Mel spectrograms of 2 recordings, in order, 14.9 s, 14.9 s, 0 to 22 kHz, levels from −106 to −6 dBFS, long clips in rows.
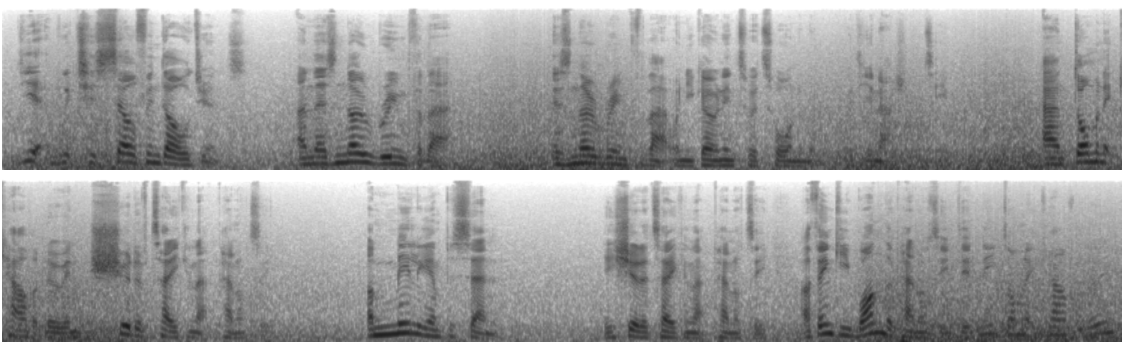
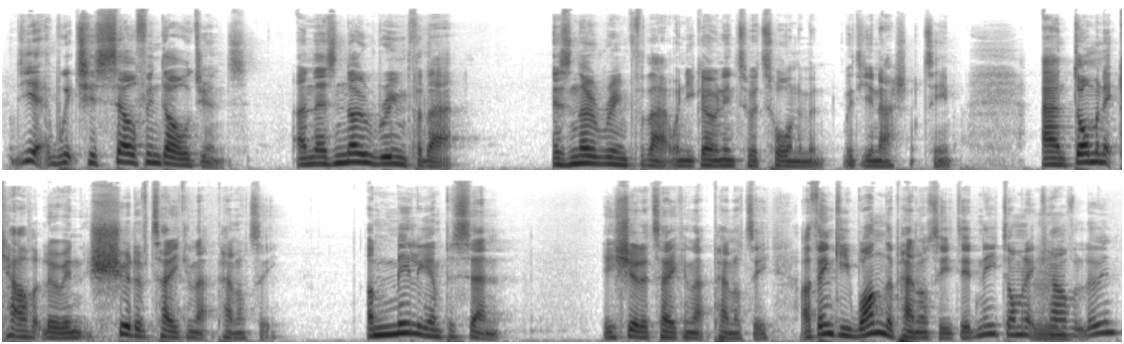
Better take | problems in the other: second | wind noise on the microphone; heavy; 10 dB below the speech

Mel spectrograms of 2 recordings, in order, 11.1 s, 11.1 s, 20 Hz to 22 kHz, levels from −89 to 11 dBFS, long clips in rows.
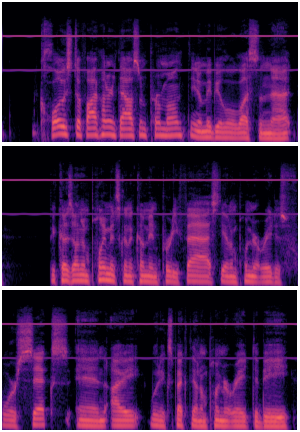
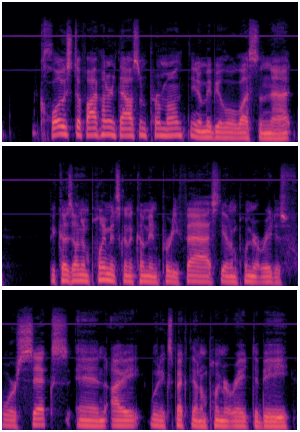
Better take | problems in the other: second | high-pitched whine; loud; throughout; 9 kHz, 8 dB below the speech; faint in the second

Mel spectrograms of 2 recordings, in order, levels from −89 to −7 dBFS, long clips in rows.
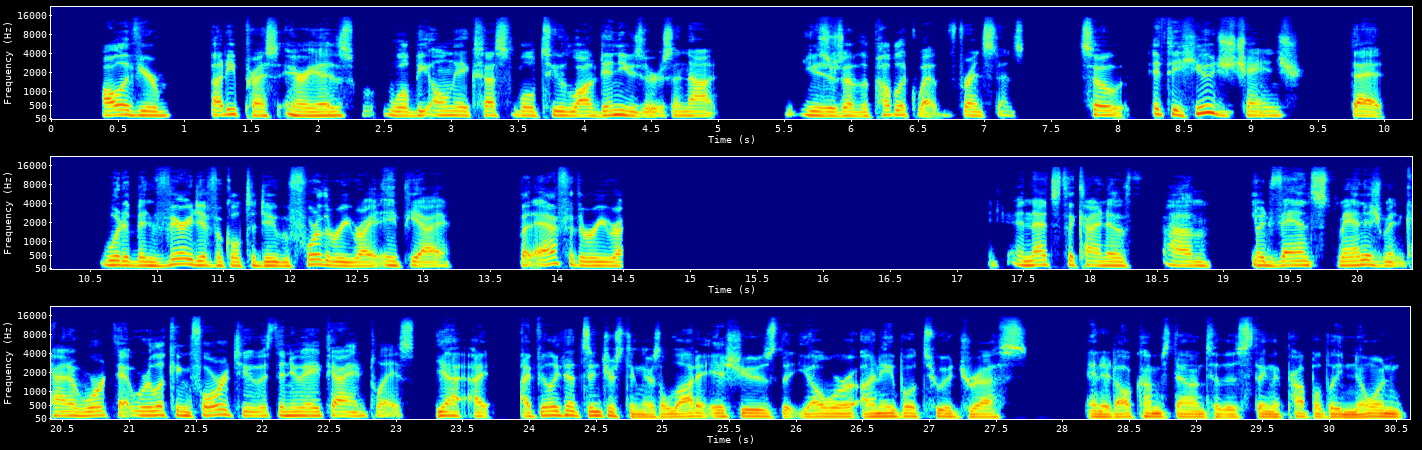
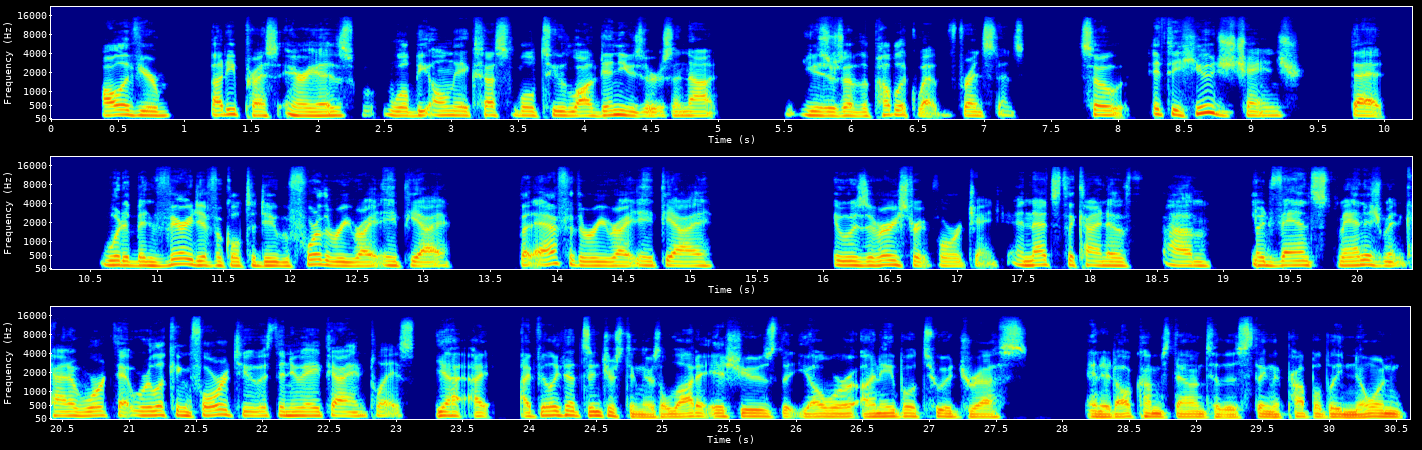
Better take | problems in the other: second | audio cutting out; at 15 s for 2.5 s

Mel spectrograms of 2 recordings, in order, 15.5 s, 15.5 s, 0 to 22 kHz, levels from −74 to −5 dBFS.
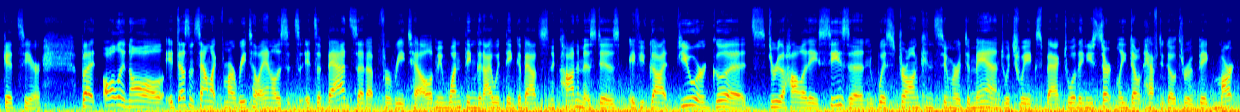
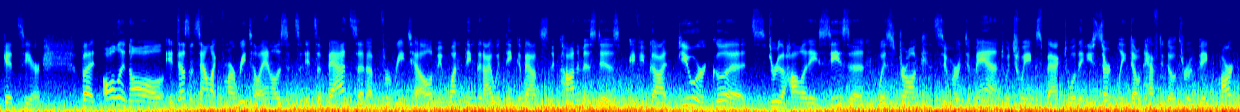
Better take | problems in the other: first | wind noise on the microphone; heavy; 2 dB below the speech; occasional gusts in the first

